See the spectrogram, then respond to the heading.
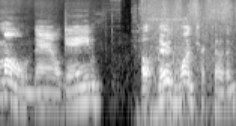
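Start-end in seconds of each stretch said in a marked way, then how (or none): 0.0-1.4 put-on, loosely vague Western accent. Complaining about drawing the wrong cards: vaguely Western accent. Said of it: "What was that accent?".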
